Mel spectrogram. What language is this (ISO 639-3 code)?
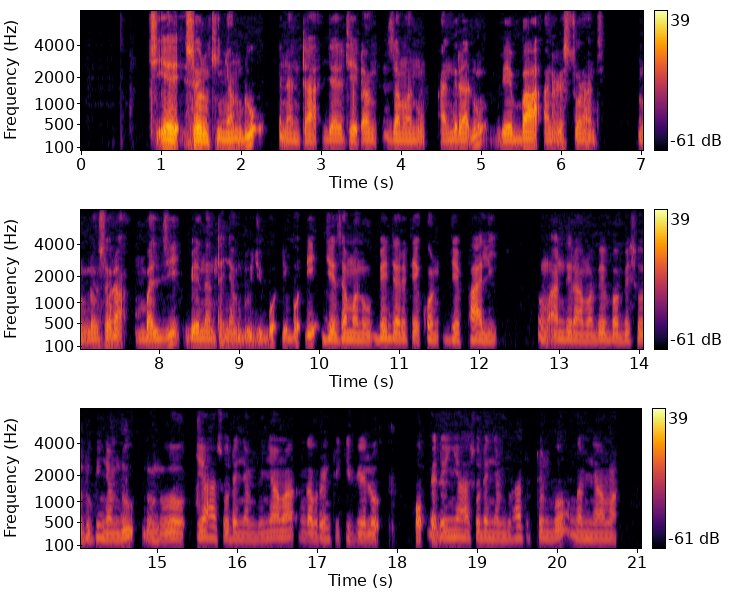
ful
